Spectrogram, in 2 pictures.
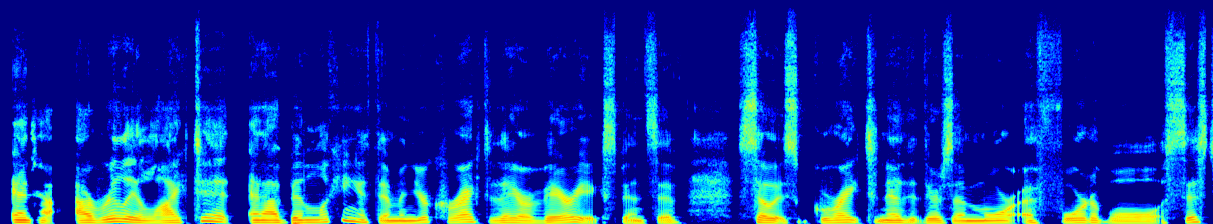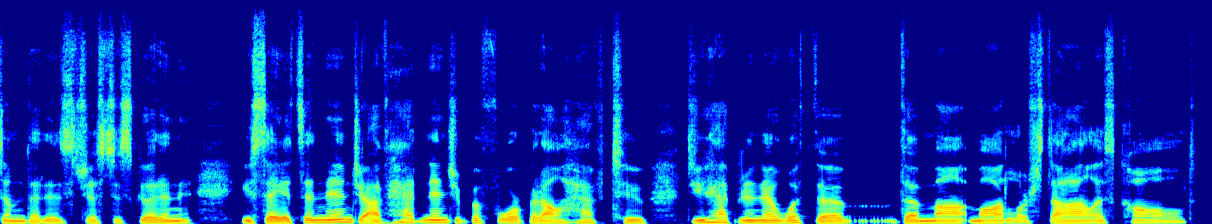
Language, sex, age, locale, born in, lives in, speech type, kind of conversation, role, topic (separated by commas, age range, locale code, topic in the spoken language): English, female, 60-64, en-US, United States, United States, conversation, unstructured, none, Which small, everyday habits instantly lift your mood, and how can we support each other in sharing them?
